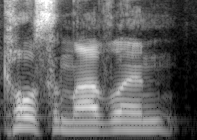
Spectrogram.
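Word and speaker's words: Colston Loveland: I like Colson Loveland. Did I say his name wrong last time? No, you got it. Well, you got it there.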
